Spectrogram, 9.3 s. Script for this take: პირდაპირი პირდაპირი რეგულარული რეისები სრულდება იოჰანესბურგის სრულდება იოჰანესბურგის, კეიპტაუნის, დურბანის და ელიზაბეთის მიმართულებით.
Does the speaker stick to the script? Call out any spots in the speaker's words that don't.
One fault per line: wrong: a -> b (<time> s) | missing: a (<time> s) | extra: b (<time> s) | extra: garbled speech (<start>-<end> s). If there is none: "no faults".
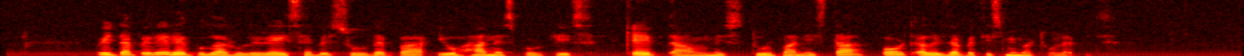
missing: პირდაპირი (1.2 s)
missing: სრულდება იოჰანესბურგის (4.4 s)
extra: პორტ (6.6 s)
